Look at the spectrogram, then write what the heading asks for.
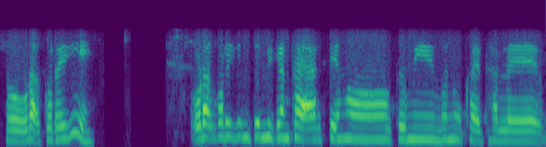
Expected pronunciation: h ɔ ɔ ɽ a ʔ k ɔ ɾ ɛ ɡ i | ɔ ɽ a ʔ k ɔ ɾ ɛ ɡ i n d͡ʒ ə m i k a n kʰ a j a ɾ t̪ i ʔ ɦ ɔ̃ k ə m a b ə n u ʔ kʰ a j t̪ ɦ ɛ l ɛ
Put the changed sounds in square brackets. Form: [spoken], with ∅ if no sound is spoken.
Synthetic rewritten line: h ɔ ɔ ɽ a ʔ k ɔ ɾ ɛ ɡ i | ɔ ɽ a ʔ k ɔ ɾ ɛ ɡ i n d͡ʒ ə m i k a n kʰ a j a ɾ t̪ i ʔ ɦ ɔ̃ k ə m [i] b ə n u ʔ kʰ a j t̪ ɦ [a] l ɛ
